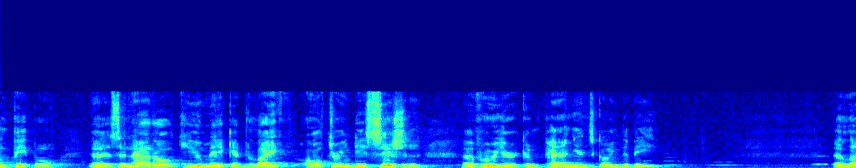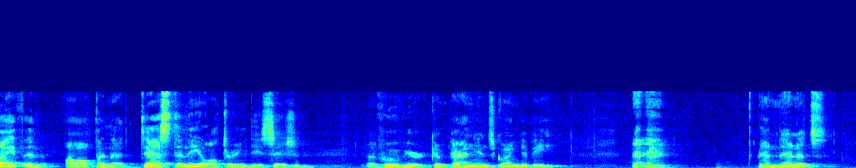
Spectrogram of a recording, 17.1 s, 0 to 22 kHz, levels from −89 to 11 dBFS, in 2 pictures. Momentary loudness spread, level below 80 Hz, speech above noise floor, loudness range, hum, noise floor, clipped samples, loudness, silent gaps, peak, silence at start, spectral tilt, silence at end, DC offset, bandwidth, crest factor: 12 LU; -68 dBFS; 33 dB; 5 LU; none; -63 dBFS; under 0.1%; -31 LUFS; none; -12 dBFS; 0 s; -4.5 dB/octave; 0.3 s; under 0.1%; 10.5 kHz; 20 dB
